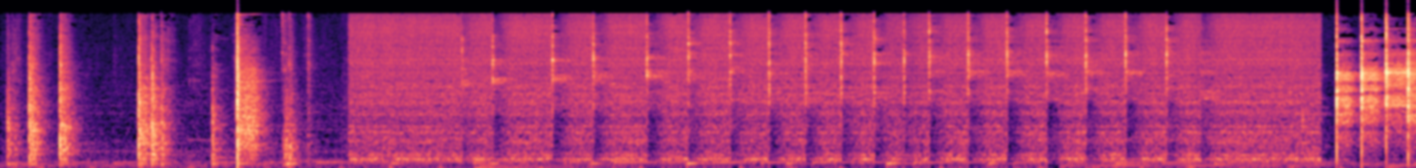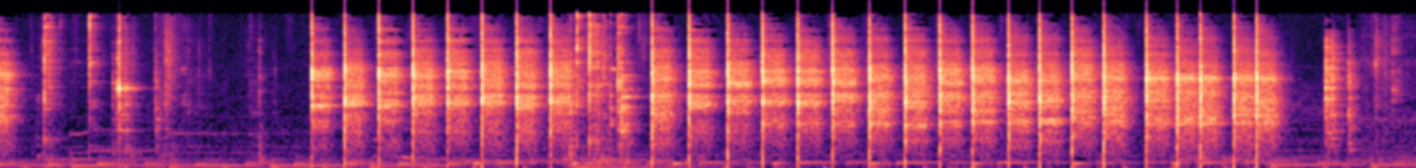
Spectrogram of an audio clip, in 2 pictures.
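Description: Hammer blows on a wooden wagon wheel as the felloes are driven onto the spokes, coming in runs of about three sharp strikes a second. Background music with a low bass line plays underneath.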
